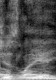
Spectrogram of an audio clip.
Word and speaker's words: Ghislaine: Jelaine? How do you say that? Maxwell. Guthrie? Yeah. Oh yeah, Maxwell. Ghislaine.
